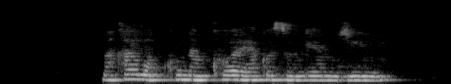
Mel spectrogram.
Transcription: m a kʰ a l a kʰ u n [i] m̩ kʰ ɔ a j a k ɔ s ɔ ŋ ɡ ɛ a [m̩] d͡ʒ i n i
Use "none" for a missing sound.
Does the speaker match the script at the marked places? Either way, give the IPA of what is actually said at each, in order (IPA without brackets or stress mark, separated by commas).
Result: a, m̩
